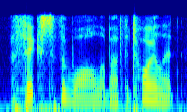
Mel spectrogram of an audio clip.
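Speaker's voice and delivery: ordinary delivery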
